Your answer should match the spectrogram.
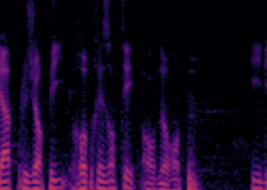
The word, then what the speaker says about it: Europe: a l'Europe l'Europe l'EUR attention ici la prononciation on dit e u ça se dit e en français Europe Europe d'accord en anglais c'est différent Europe en français c'est Europe d'accord pourquoi pourquoi l'Europe il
